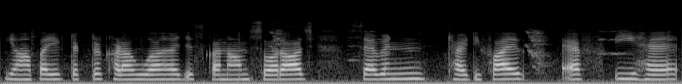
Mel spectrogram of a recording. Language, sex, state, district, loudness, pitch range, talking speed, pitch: Hindi, female, Bihar, Jamui, -20 LUFS, 230-240 Hz, 140 wpm, 235 Hz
